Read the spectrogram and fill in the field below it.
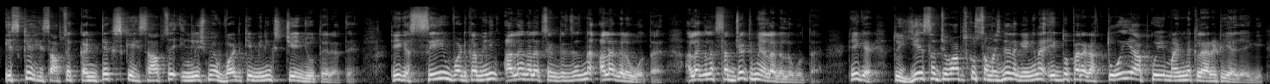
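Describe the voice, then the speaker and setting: Patient mellow-voiced male teacher. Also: sits high, big pitch swings, fast talker. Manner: patient, repetitive, often checks in with the viewer; drills pronunciation syllable by syllable. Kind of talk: screen-share language lesson.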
